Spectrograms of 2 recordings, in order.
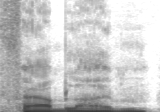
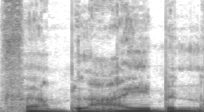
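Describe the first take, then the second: First: The stress is on the first syllable. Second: The stress is on the second syllable. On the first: The speaker calls it wrong. "und nicht verbleiben" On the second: The speaker calls it right. "wir sagen verbleiben"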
